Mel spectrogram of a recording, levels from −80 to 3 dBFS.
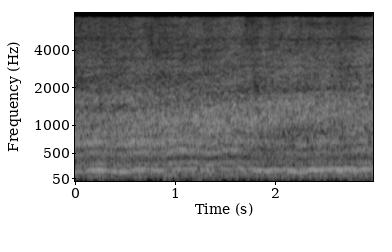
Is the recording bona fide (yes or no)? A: no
